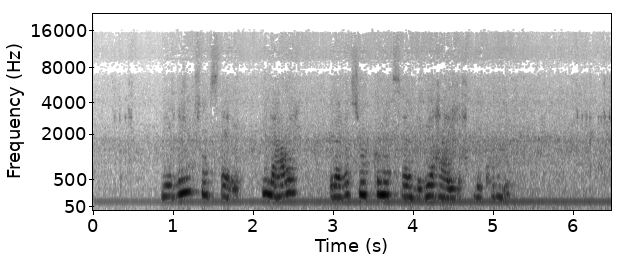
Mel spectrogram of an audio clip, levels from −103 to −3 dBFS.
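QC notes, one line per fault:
0.84 to 4.14 s, automatic gain rising: the level climbs steadily by about 8 dB over roughly 3.3 seconds as the gain control, judging the input too quiet, turns itself up. The speech and the background noise floor swell together, which separates it from a talker simply getting louder.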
